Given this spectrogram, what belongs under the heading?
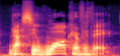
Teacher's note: pronunciado deprisa, comemos la H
